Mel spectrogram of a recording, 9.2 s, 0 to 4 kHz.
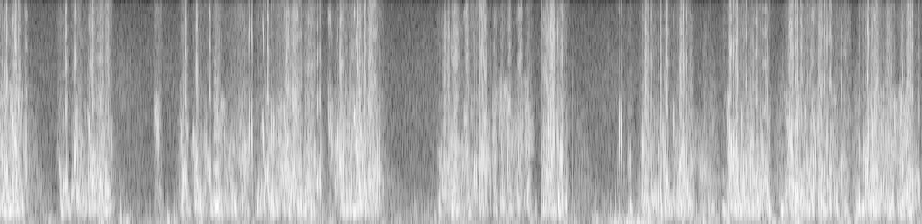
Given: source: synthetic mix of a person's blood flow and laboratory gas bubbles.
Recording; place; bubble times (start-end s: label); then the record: Doppler ultrasound of blood flow; subclavian vein
0.00-0.30 s: bubbles
0.56-1.15 s: bubbles
1.52-1.62 s: bubbles
1.77-3.83 s: bubbles
4.36-5.35 s: bubbles
5.41-5.71 s: bubbles
6.16-7.11 s: bubbles
7.21-7.74 s: bubbles
7.82-8.52 s: bubbles
8.55-9.22 s: bubbles
From the record:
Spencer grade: 4 (maximum detectable bubble signal sounding continuously throughout systole and diastole of every cardiac period, and overriding the amplitude of the normal cardiac signals); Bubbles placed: anywhere in the cardiac cycle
